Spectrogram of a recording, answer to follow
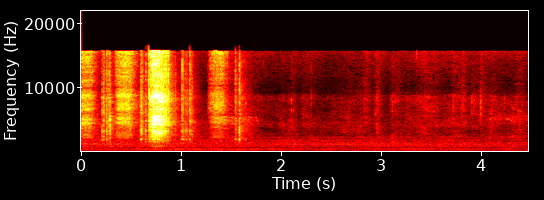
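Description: Handling noise from gloved hands working over damp skin with a disposable wipe: a handful of brief, scratchy rustles in the first second and a half, the loudest just before a second in, then only a steady low background hum.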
